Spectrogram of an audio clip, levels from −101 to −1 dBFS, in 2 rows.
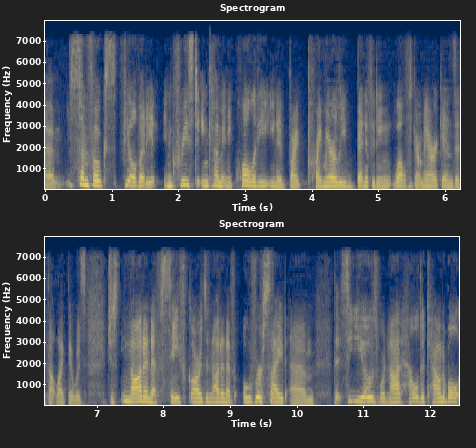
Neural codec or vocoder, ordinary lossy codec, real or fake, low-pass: codec, 16 kHz, 1.1 kbps, Voila-Tokenizer; AAC, 48 kbps; fake; 7.2 kHz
